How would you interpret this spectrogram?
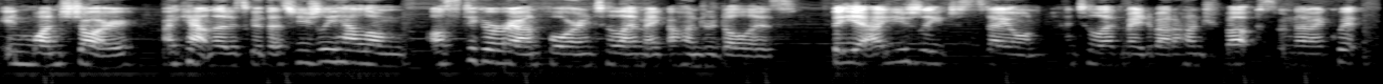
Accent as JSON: {"language": "English", "region": "South Australia", "country": "Australia", "said": "I'm from South Australia"}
